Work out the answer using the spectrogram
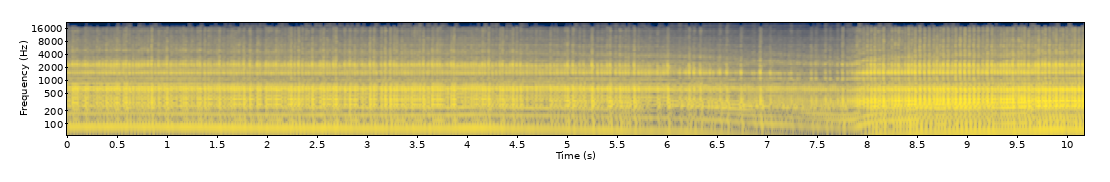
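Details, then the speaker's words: Vintage Homelite 7-19 two-stroke chainsaw (late 1950s/early 60s) after carb cleaning, diaphragm still worn: even idle, slight dip, then cleanly up to a higher steady drone; runs pretty well for its age. "But other than that, the whole thing runs pretty good to be as old as it is."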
